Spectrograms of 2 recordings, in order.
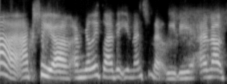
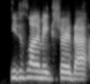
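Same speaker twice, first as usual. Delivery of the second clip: ordinary talk, nothing marked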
